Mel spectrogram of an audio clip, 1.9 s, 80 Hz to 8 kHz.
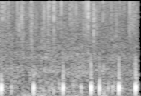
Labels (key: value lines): label: biophony, pulse
recorder: SoundTrap 500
